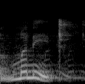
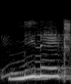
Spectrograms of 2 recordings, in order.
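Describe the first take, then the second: First: The vowel after m is a reduced half vowel. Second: The vowel after m is a full 'i'. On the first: The speaker calls it right. "Half ई की तरह sound करेगा" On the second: The speaker calls it wrong. "मिनेट नहीं होगा"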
